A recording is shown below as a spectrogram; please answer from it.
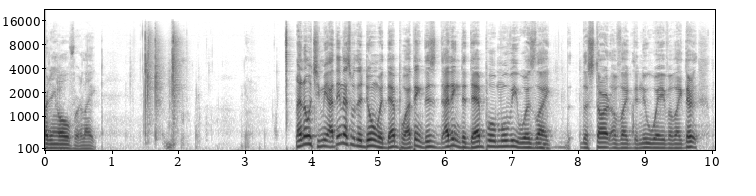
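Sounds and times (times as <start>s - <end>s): plastic water bottle crinkling: 1.3s - 2.3s.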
